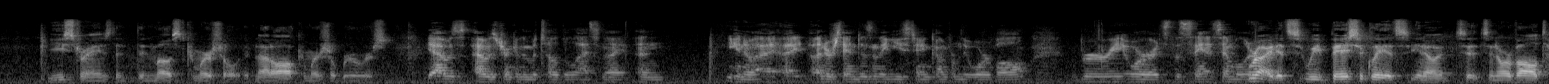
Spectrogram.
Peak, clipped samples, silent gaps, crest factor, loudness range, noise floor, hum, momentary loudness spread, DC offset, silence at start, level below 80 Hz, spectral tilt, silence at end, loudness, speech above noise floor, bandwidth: -6 dBFS; under 0.1%; none; 22 dB; 7 LU; -49 dBFS; none; 16 LU; under 0.1%; 0.05 s; -60 dBFS; -1.5 dB/octave; 0 s; -27 LUFS; 20 dB; 10.5 kHz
